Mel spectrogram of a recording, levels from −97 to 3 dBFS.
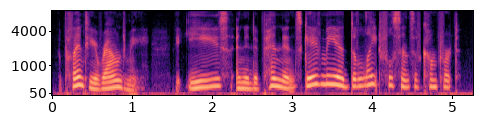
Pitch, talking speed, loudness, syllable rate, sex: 205 Hz, 170 wpm, -18 LUFS, 5.5 syllables/s, female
